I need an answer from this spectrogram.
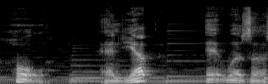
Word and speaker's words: Joel: his character is mexican so it's pronounced whole and yep it was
